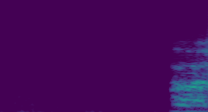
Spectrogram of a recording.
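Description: A single sudden sneeze bursts out loud after a near-silent stretch, a sharp explosive blast of breath that cuts off the quiet.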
